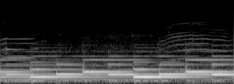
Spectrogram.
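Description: Keyboard background music playing a simple stepwise melody, with a domestic tabby cat meowing once near the end: a short call that rises and then falls in pitch.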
